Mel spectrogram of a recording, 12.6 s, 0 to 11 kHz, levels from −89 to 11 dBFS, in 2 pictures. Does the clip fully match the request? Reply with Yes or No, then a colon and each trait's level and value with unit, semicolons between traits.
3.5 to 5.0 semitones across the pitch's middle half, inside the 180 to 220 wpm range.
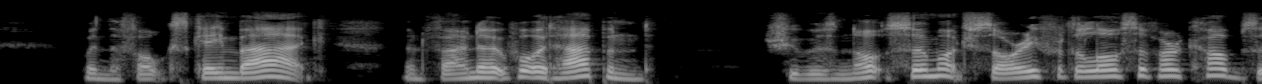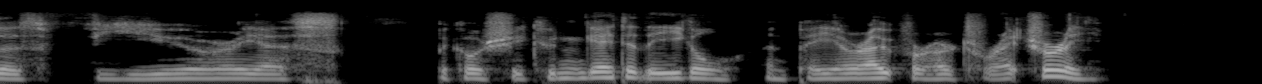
Yes: average, 4.0 semitones; average, 185 wpm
